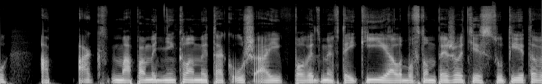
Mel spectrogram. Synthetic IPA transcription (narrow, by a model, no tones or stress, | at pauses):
ʔa | ʔa̰kmapamɛɟɲɛklamɛt̪aɡṵʒa̰jpɔʋɛd͡zmɛft̪ɛjkiːalɛbɔft̪ɔmpɛʒɔcɛsuːt̪ɪɛt̪ɔʋ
